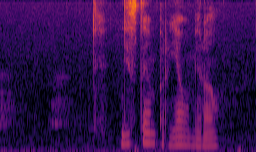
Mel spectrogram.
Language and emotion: Russian, sad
